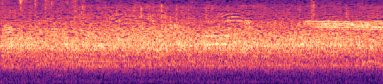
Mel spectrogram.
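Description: A large stadium crowd at an NFL playoff game roars steadily in a dense, far-off wash of cheering that holds constant without pause.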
